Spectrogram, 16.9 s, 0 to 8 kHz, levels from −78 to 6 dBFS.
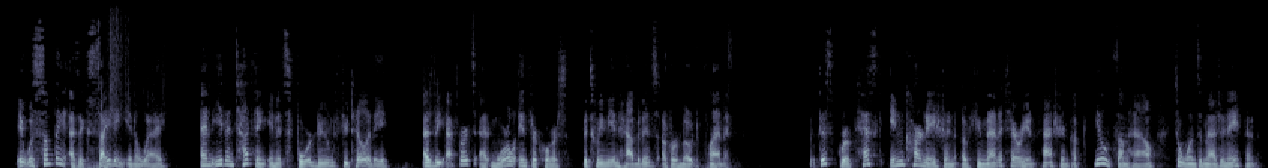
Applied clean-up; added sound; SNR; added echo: neural mask model DeepFilterNet 3.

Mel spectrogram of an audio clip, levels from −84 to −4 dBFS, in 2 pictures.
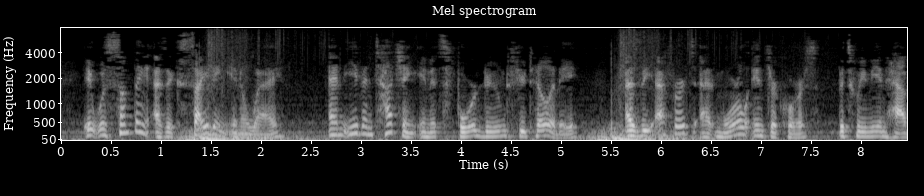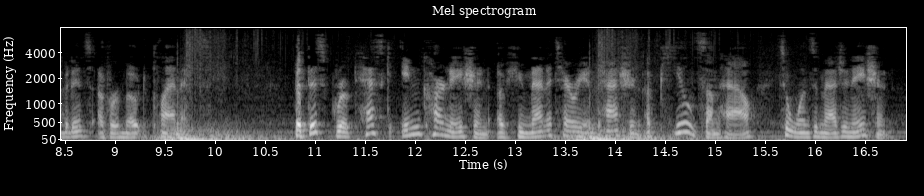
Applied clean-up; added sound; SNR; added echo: none; Fire; 5 dB; none.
